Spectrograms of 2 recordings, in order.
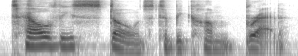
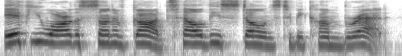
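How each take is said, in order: First: Slow, deliberate challenge; slow demand. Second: Loud, high declared challenge; announced challenge. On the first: Devil daring Yeshua, slow and deliberate. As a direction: lay down the dare slowly. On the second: Devil announcing his challenge to Yeshua, loud. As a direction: proclaim the dare. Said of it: "announced his challenge one more time". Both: A narrator's reading.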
